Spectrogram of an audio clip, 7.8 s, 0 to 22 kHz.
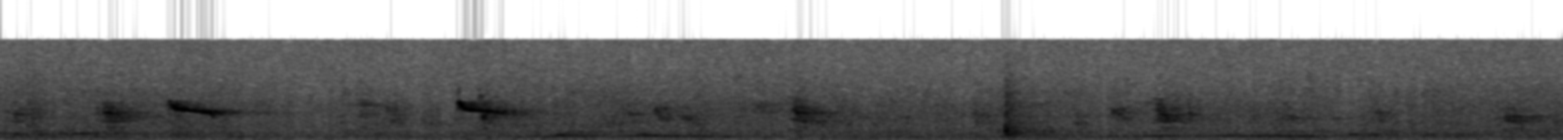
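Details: Scaly-breasted munia, a very common resident, recorded in Ubon Ratchathani, Thailand, on 31 December 2020: two thin, high, downslurred calls near the start, then faint soft chips over steady background hiss.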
